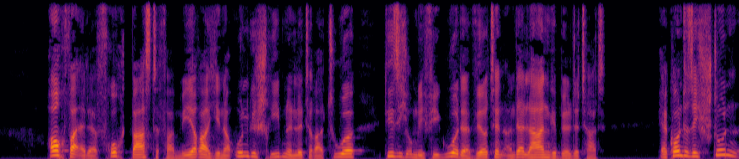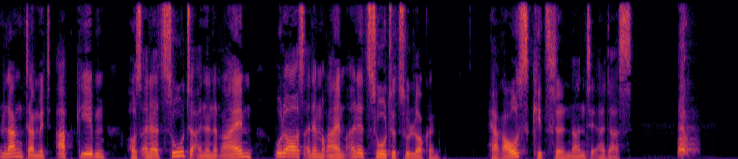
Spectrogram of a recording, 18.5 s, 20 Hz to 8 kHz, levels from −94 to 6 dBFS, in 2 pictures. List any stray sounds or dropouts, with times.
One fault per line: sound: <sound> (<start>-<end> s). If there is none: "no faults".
sound: bark (17.7-18.0 s)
